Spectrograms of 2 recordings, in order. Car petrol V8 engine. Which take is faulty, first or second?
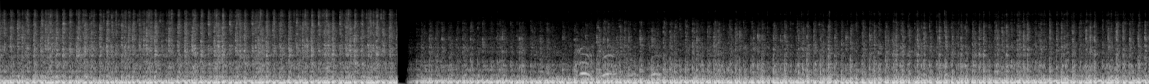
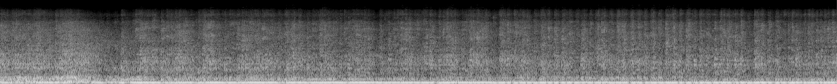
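second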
